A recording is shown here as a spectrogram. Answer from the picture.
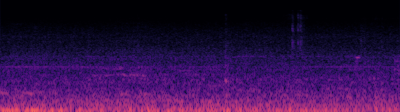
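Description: Steady low rumble of a fire service vehicle's engine and cab, heard from inside the vehicle.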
